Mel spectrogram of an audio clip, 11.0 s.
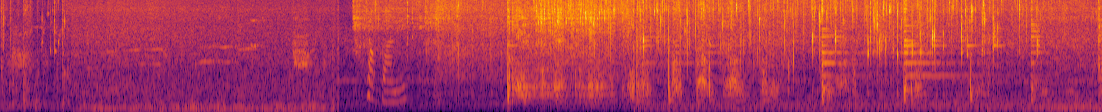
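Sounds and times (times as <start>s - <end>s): food sizzling in oil: 3.5s - 11.0s
metal spoon scraping a wok: 4.2s - 11.0s.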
